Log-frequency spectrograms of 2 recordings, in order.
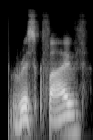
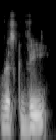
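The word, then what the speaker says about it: RISC-V: think of it just at its basics uh risk five that's how we pronounce that right that's not risk v risk is the reduced instruction set right something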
